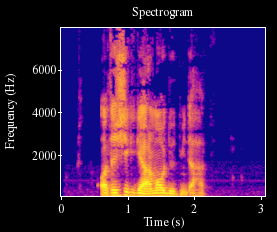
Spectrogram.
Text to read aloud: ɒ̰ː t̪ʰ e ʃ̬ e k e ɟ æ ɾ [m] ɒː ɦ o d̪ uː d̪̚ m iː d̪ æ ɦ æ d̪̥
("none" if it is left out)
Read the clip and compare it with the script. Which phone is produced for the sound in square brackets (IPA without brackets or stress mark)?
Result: m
